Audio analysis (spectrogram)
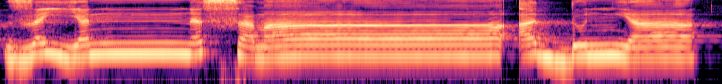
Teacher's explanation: زین السماء الدنیا، زا ہے یہ، زال نہیں ہے۔ جب ہم زا کو ادا کرتے ہیں ہمارے دانت آپس میں ملیں گے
